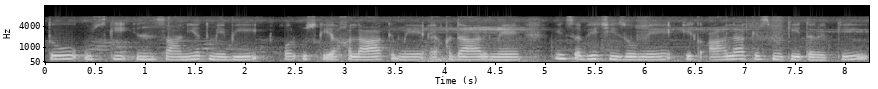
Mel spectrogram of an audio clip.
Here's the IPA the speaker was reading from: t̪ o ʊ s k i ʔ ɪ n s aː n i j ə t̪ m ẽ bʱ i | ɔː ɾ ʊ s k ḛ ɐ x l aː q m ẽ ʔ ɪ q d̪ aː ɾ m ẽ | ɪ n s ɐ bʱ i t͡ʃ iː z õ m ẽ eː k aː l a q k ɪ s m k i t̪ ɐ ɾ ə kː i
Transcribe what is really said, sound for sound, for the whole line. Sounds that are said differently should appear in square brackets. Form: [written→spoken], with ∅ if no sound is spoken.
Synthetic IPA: t̪ o ʊ s k i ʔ ɪ n s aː n i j ə t̪ m ẽ bʱ i | ɔː ɾ ʊ s k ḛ ɐ x l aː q m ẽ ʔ ɪ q d̪ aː ɾ m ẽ | ɪ n s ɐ bʱ i t͡ʃ iː z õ m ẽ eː k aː l a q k ɪ s m k i t̪ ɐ ɾ ə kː i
